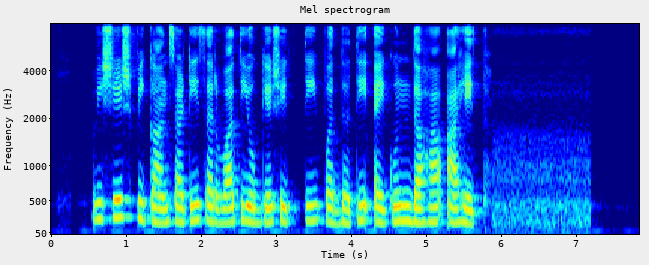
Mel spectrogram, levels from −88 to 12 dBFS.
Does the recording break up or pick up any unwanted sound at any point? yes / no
no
